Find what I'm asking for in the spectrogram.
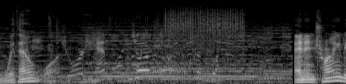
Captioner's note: indistinct chatters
